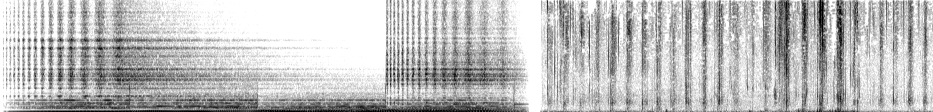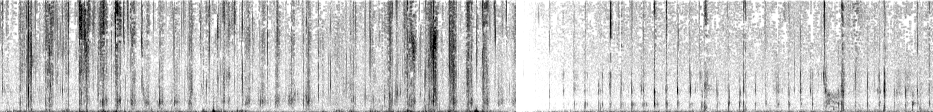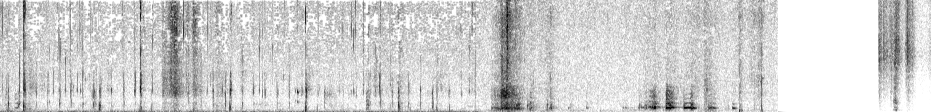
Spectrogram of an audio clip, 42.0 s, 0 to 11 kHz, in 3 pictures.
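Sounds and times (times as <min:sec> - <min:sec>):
synthesizer music: 0:00.1 - 0:08.0
rabbits crunching and chewing: 0:08.1 - 0:36.0.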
